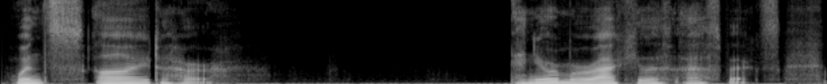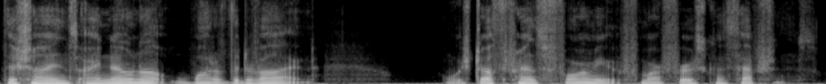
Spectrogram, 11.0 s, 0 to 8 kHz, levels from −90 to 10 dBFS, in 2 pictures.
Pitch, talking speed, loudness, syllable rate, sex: 135 Hz, 135 wpm, -20 LUFS, 5.0 syllables/s, male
